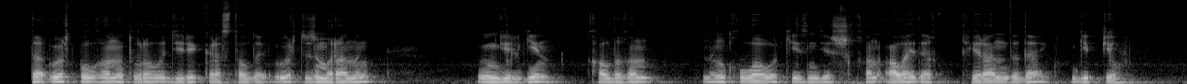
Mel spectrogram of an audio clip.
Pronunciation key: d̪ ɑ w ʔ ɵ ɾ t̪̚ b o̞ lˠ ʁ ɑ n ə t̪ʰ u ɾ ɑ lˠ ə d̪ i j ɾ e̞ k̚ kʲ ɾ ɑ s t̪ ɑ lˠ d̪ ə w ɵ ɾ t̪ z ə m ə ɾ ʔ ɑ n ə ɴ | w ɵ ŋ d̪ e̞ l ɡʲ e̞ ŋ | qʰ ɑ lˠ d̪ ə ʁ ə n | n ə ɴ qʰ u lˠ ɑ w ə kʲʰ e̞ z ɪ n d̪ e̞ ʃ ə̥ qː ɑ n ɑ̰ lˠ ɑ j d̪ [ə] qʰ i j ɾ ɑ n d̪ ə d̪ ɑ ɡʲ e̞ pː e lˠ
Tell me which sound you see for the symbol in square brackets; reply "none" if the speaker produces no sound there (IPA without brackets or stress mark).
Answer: ɑ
